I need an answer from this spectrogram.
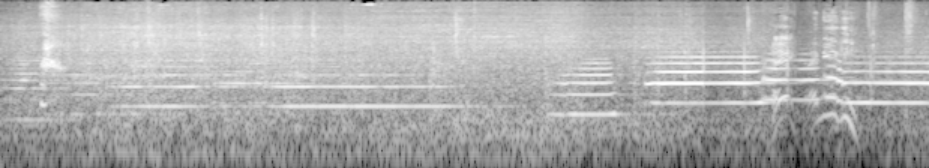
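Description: Train station ambience in Basel: a continuous wash of noise carrying sustained, steady tonal notes that shift pitch partway through, with a wavering horn-like tone near the end.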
